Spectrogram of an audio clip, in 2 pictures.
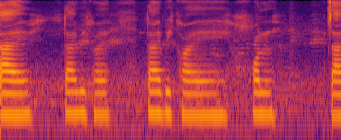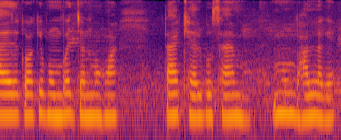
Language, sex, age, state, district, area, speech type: Assamese, female, 30-45, Assam, Dibrugarh, rural, spontaneous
